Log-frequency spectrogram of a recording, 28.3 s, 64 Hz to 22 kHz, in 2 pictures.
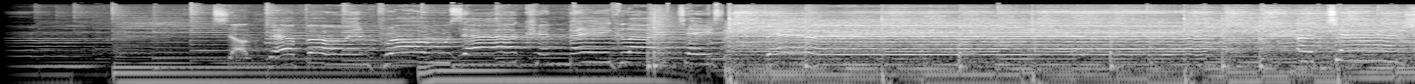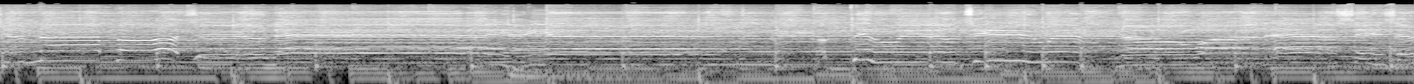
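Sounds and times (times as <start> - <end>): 
hard rock music: 0.4 - 28.2.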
